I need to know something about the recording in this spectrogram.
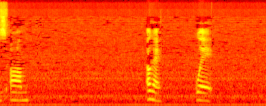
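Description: A young girl speaks in short bursts close to a microphone.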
